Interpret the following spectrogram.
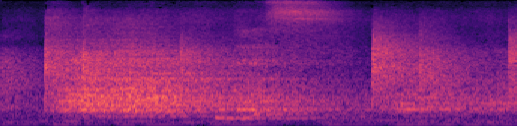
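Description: Chalk scraping on a blackboard as words are written by hand. It comes in two stretches, a long louder one from just after the start and a quieter one near the end.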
